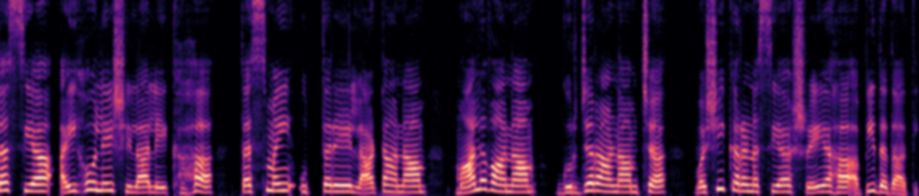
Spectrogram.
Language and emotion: Sanskrit, neutral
